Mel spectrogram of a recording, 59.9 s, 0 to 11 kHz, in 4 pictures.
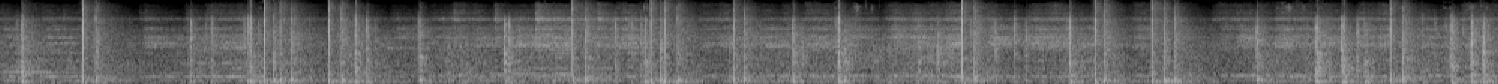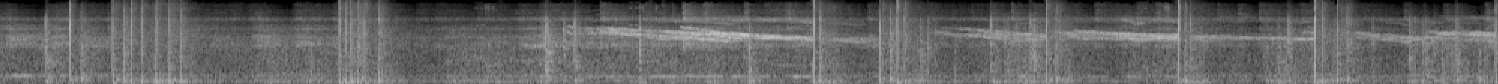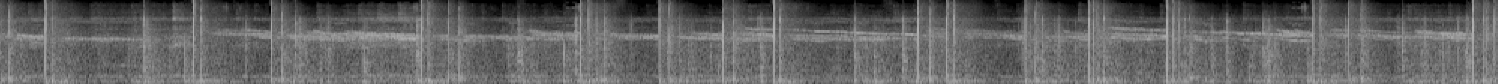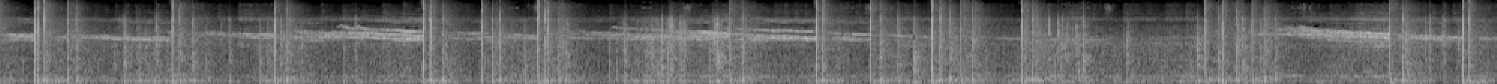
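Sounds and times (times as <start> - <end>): falling whistle-like tone: 0.0 - 59.9.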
